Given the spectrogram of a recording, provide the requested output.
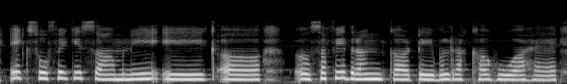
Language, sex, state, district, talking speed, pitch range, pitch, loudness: Hindi, female, Uttar Pradesh, Lalitpur, 135 wpm, 225-260 Hz, 230 Hz, -13 LUFS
